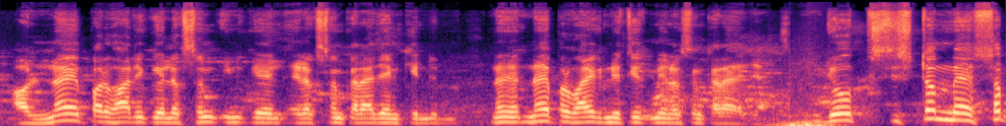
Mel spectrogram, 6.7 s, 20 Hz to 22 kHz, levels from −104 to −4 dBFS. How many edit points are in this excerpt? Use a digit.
1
